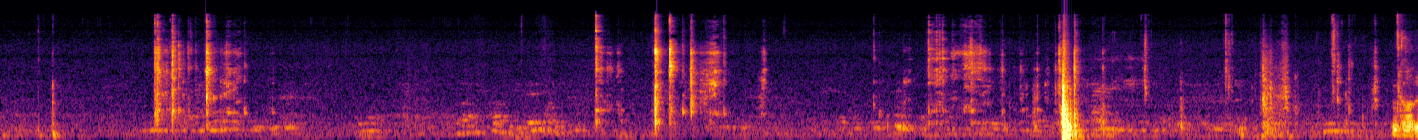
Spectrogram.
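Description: A jar and other food containers being handled: scattered clinks, knocks and rustles, with one loud thump about ten and a half seconds in.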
